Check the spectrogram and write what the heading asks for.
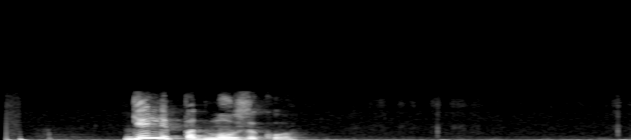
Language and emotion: Russian, positive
